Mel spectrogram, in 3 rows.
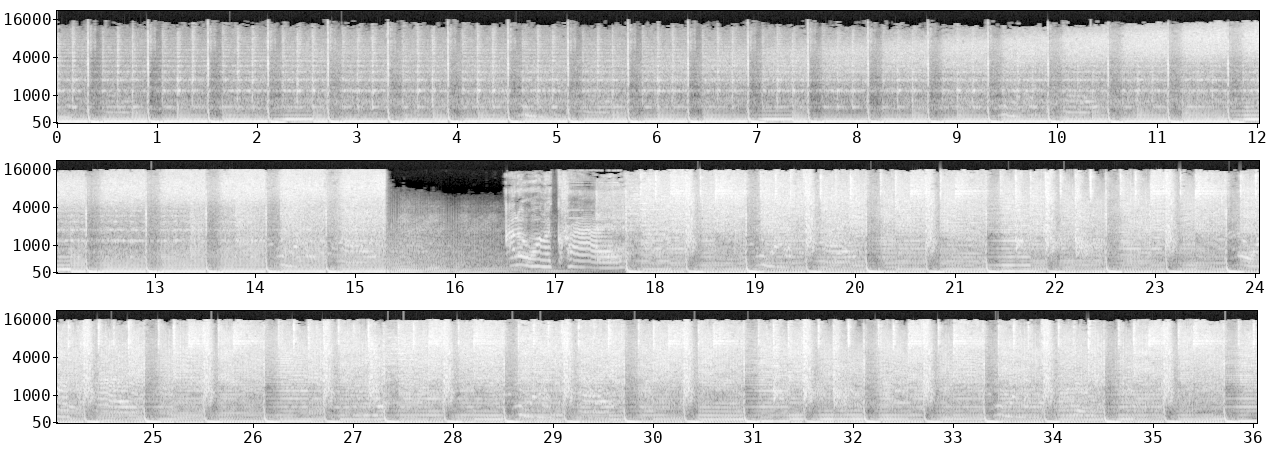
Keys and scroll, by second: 11.2 F3, 17.0 Delete, 20.7 Delete, 31.8-35.0 typing.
